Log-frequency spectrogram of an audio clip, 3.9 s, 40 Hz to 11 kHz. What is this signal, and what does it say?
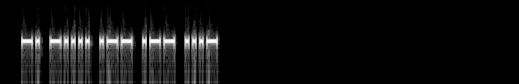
Morse code, heard as a keyed tone, about 46 wpm, 700 Hz. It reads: N6WWV
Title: USA Call Signs - 5 Characters - 45wpm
